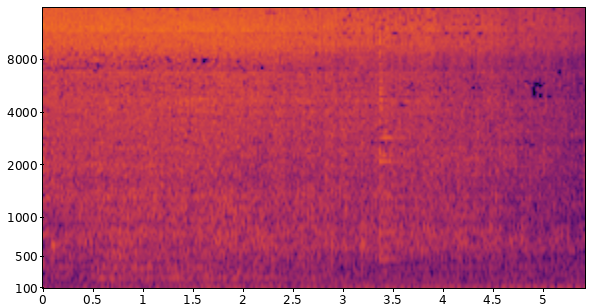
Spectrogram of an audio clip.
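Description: Wet onion, garlic and tomato paste sizzling in hot oil with cumin seeds and dry red chillies in a steel kadhai: a loud, steady hiss as the paste hits the oil, slowly dying down.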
